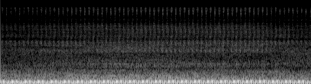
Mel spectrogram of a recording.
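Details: VW Up TSI after a backfire, fault in the 3rd cylinder: low idle with a lumpy, stumbling beat and regular hiccup in the firing; ignition misfire, spark plug suspected.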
